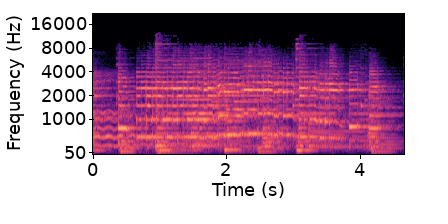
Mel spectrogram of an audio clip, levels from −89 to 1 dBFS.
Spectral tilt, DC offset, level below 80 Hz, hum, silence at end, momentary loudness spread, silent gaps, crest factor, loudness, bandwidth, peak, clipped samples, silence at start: -3.5 dB/octave; under 0.1%; -50 dBFS; none; 0.05 s; 7 LU; none; 12 dB; -18 LUFS; 12 kHz; -8 dBFS; under 0.1%; 0 s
